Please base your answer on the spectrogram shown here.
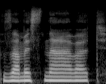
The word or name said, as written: zamestnávať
